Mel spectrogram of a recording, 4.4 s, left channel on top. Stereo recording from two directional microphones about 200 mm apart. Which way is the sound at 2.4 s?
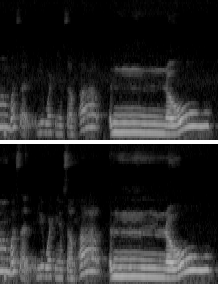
40° left (ahead or behind).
